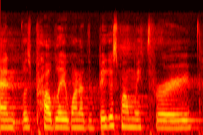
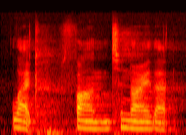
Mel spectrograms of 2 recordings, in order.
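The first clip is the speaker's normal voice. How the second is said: plain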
